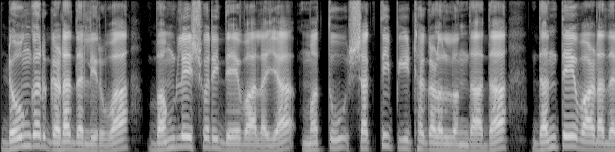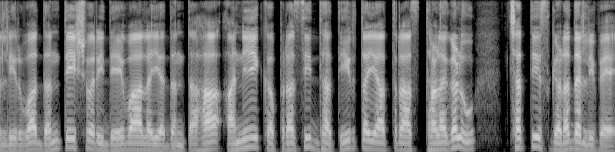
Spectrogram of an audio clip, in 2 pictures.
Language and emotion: Kannada, neutral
